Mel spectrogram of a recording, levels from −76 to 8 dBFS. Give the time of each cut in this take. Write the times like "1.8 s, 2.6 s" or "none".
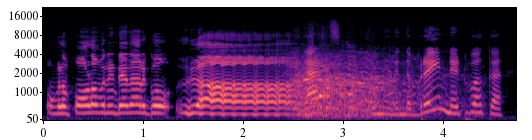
2.5 s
